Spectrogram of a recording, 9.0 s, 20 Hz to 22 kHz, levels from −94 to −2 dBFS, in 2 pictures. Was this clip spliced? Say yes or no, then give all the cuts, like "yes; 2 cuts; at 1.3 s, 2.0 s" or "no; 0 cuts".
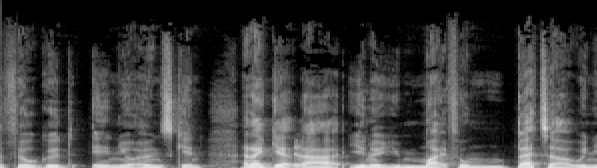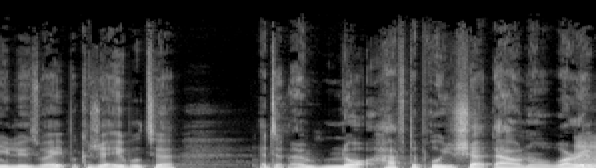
no; 0 cuts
